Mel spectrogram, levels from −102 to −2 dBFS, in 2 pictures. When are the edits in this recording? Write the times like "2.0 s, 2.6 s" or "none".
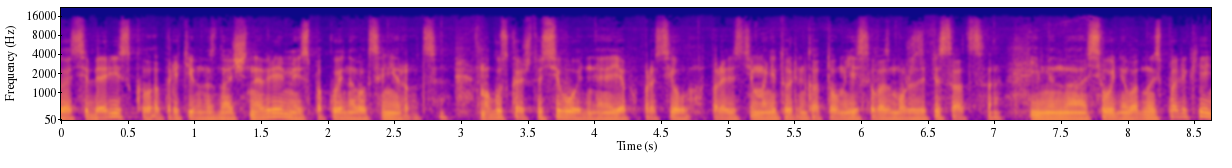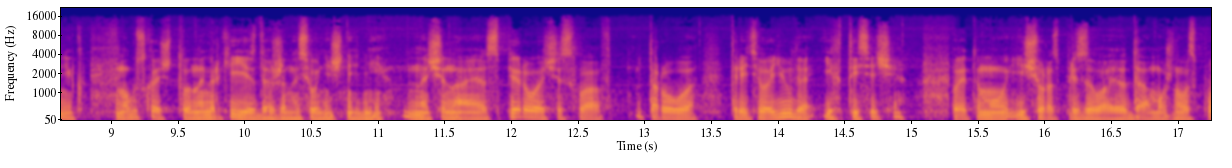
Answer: none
